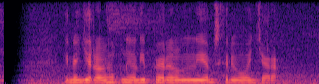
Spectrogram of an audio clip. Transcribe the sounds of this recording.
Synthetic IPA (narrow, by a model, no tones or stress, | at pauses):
ɡ̥inad͡ʒaɾalɦak̚nialipɛɾɛlwiliamskədiwawaɲt͡ʃaɾa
